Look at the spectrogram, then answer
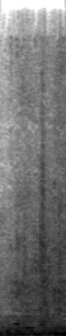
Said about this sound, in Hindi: कपड़े धुल रहे हैं।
